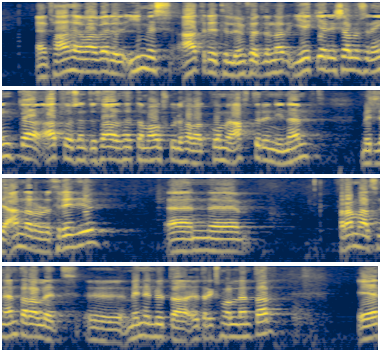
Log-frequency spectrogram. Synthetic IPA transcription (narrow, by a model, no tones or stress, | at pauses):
ɛnθaðɦɛvavɛːɾɪðiːmɪsa̰ːt̪ɾɪt̪ʰɪlʏmfjœt̪lʏnaɾjɛcɛːɾisjawlvɪsɪɾejŋkaa̰ːt̪ʰɔasɛnt̪ʏ̥θaðaðθɛht̪amawlskʏːlɪɦavakʰɔːmɪðaft̪ʏɾɪninɛmt̪mɪt̪lɪa̰nːaɾɔɾʏθɾɪðjʏ | ɛn | fɾamhalsnɛmt̪aɾawlet̪mɪnːɪʏːt̪aœːt̪ɾeksmawlnɛmt̪aɾ̥ | ɛ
